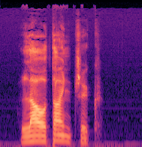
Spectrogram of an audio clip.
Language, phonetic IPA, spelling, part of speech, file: Polish, [ˌlaɔˈtãj̃n͇t͡ʃɨk], Laotańczyk, noun, Pl-Laotańczyk.ogg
